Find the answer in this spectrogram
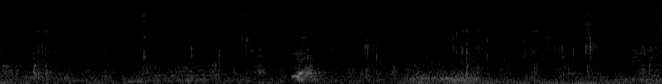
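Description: Faint chewing and biting of food, with many small clicking mouth sounds, and one brief vocal sound about three seconds in.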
